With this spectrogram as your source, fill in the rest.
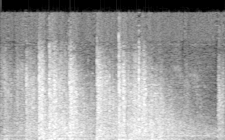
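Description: Dense, continuous musket volleys and crackling gunfire in the Napoleonic battle video game Napoleon: Total War, loud and overlapping with no pauses, like a distant line battle roaring on.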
